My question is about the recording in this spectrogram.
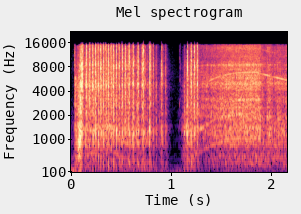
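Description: Electric impact wrench hammering at the 19 mm top nut of a strut assembly held in spring compressors. It rattles rapidly for about a second, cuts out briefly, then runs on more steadily with a faint whine.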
